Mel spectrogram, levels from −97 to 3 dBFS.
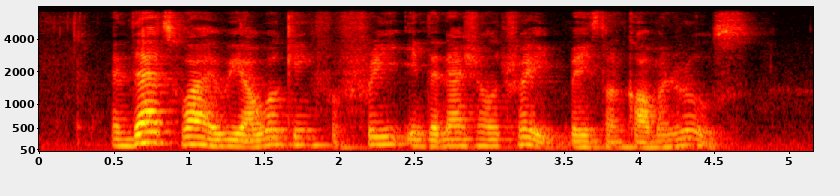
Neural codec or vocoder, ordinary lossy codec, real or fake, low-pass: none; none; real; 7.2 kHz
